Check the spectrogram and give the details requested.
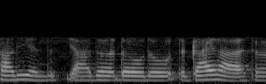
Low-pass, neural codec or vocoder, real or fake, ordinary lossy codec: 3.6 kHz; none; real; none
